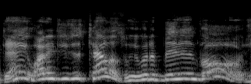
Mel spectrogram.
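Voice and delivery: high, playful mock complaint; mock exasperation. Host teasing the rival summit group, high mock exasperation. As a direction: toss it up high like a friendly gripe.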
